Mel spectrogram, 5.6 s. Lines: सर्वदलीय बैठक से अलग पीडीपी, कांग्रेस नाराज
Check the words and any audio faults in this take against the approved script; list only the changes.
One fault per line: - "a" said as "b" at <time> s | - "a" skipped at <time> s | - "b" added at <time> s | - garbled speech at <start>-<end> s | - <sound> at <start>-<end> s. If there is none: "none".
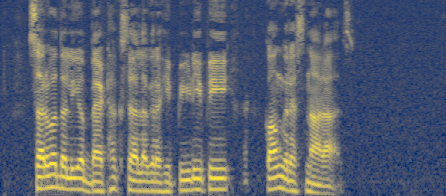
- "रही" added at 1.9 s
- laugh at 3.0-3.1 s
